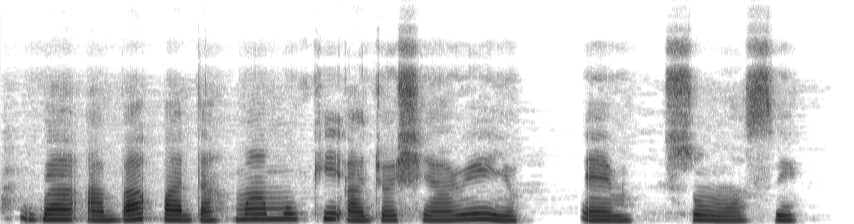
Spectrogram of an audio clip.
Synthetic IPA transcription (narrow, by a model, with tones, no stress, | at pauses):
ɡ͡ba˧a˨ba˨˦k͡pa˧da˨mãː˦mũ˦kʰi˦ʔa˦˨d͡ʒɔ˧ʃɛ˧a˧ɾ̃ĩ˦˨jɔ̃˨ | ɛ˨m˨sũ˦w̃ɔ̃˧si˧˦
